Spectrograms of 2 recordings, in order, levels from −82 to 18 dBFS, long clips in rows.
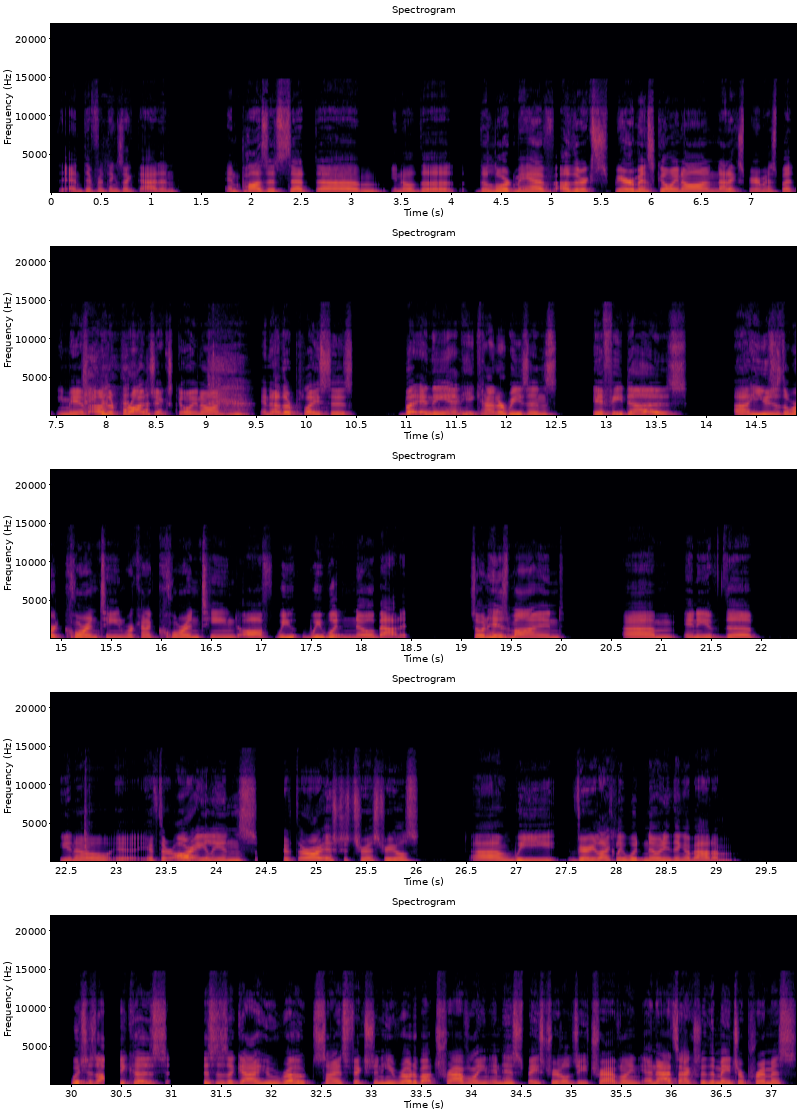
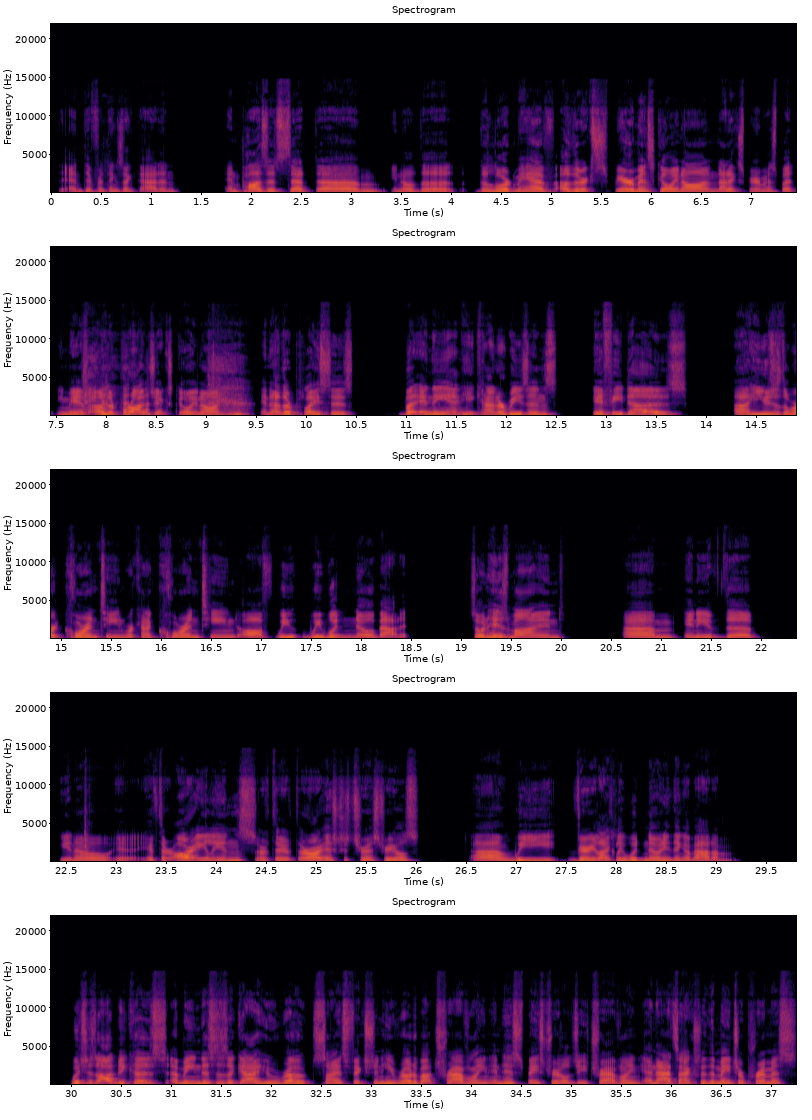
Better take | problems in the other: second | audio cutting out; at 24 s, at 30 s and at 31 s

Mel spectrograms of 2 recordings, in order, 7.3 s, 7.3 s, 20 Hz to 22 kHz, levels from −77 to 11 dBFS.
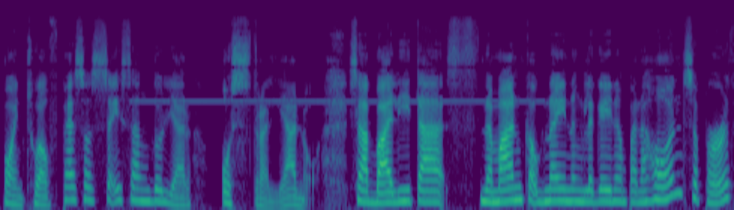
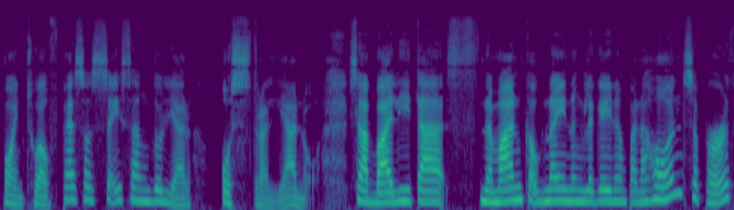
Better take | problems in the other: second | high-pitched whine; faint; from 1.5 to 5.5 s; 3 kHz, 25 dB below the speech

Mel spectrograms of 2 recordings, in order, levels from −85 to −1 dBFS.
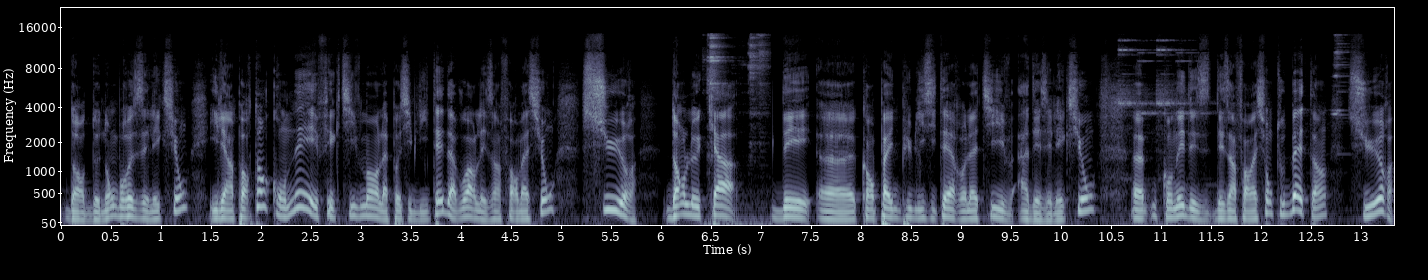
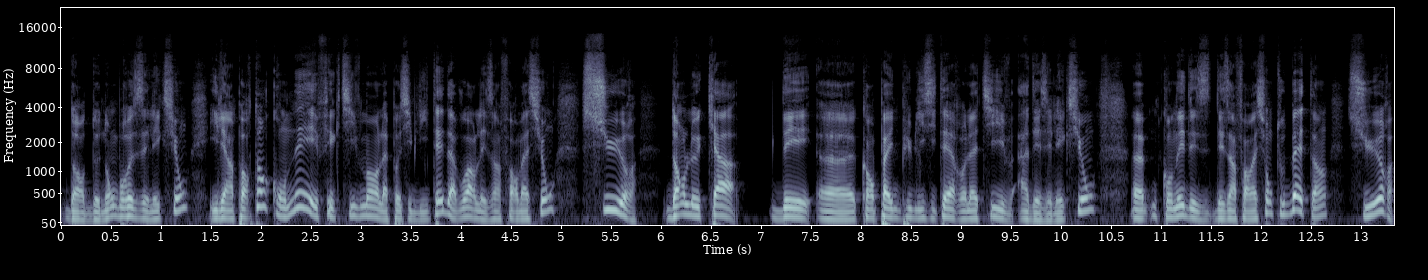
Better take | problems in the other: second | jangling keys; noticeable; at 6.5 s; peak 4 dB below the speech // doorbell; noticeable; at 11 s; peak 10 dB below the speech // clattering dishes; faint; at 13 s; peak 15 dB below the speech

